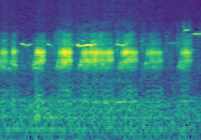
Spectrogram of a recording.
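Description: A dabbling duck swimming on a pond calls repeatedly in a quick series of raspy, nasal quacks, clear, with faint outdoor background and no voices.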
